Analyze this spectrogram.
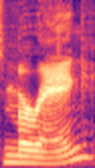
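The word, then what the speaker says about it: Merengue: I know how I want to pronounce it, but I know it's completely incorrect. Little Noob says it's meringue.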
